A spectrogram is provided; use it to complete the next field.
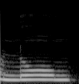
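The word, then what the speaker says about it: gnome: हमने क्या पढ़ा है इसको नोम इसको हमने गनोम नहीं पढ़ा है क्या पढ़ा है नोम पढ़ा है तो यहां पे भी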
